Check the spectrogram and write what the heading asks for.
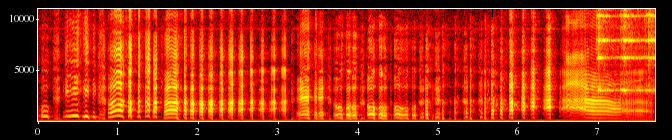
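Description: Comic character voice laughing: a long run of high-pitched, bouncing laugh syllables, about three a second, ending in a falling run. A bright tinkling starts near the end.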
